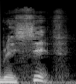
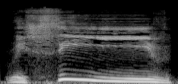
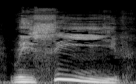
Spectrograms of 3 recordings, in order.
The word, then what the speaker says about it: receive: I'm glad to receive your letter，不要念成 receive， receive 啊，是拉长的音，长元音， receive，我很高兴接到你的来信。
